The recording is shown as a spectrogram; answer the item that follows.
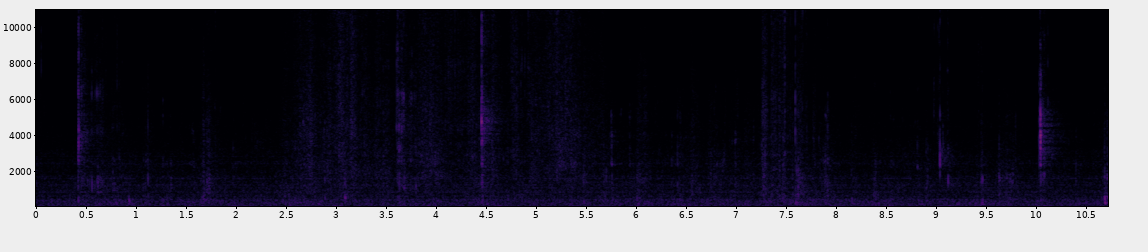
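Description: Faint close-miked chewing of a sub sandwich: soft wet mouth sounds and small clicks, with one sharper click about four and a half seconds in.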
